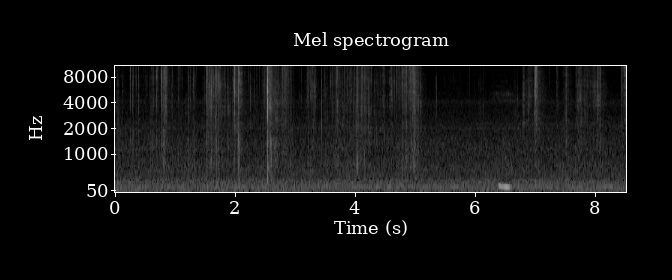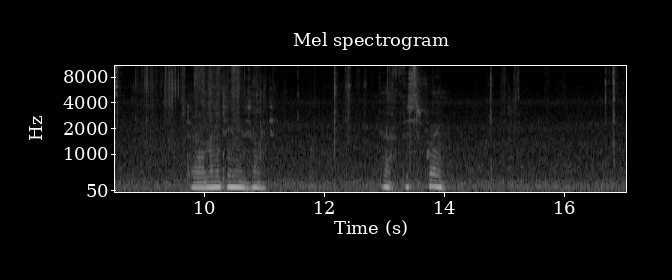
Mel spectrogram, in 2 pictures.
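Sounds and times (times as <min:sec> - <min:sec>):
packaging rustling and tearing: 0:00.0 - 0:05.8, 0:06.8 - 0:11.0.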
